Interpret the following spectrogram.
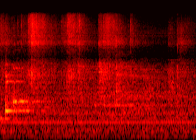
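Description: Quiet room tone with a faint steady hum, and a few faint light clicks near the start.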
